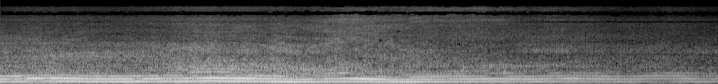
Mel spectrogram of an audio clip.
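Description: Volkswagen Beetle's air-cooled flat-four engine pulling hard under load up a steep muddy hill. Its revs sag briefly about three to four seconds in, then hold, and the sound fades as the car climbs away.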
